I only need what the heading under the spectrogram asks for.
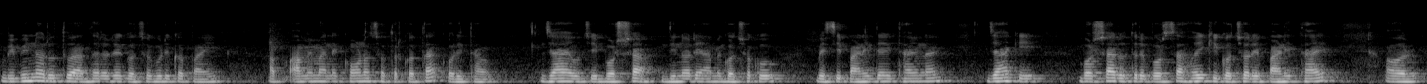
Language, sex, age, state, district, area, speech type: Odia, male, 18-30, Odisha, Rayagada, rural, spontaneous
